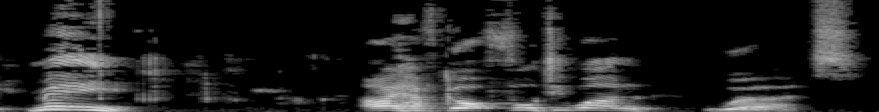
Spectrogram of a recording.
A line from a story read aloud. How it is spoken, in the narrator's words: Paddington shouted out excitedly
